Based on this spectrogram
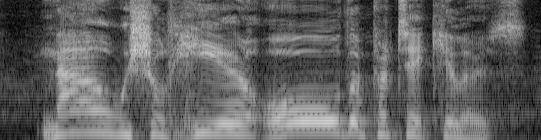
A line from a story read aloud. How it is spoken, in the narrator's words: shouted the crowd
